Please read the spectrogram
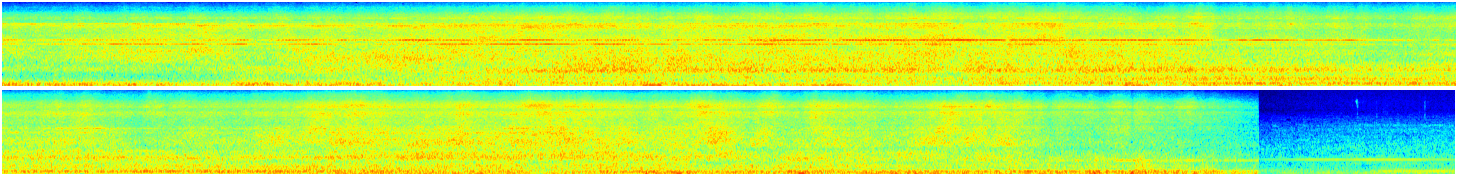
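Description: Jet airliner's engines running loud and close, a steady roar with a high whine that fades out about halfway through. The roar cuts off suddenly near the end.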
